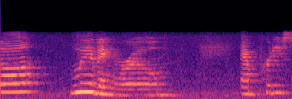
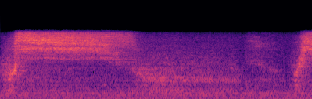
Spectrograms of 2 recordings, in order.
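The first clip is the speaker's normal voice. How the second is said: long, breath-only whoosh that fades; imitated rushing wind; 6 dB quieter than usual. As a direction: blow out the sound of a gust. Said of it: "And then the wind picked up".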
